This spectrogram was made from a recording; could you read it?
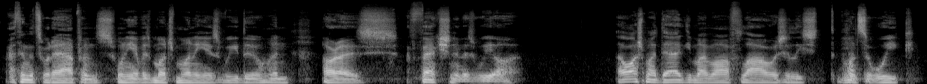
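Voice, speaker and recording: In an intimate roleplay audio drama, a man voices an affectionate, apologetic young mafia boss boyfriend. His voice sits low and natural, with a steady tone and normal speed, as he speaks earnestly and politely, stammering hesitantly. The mood is tender and admiring.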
